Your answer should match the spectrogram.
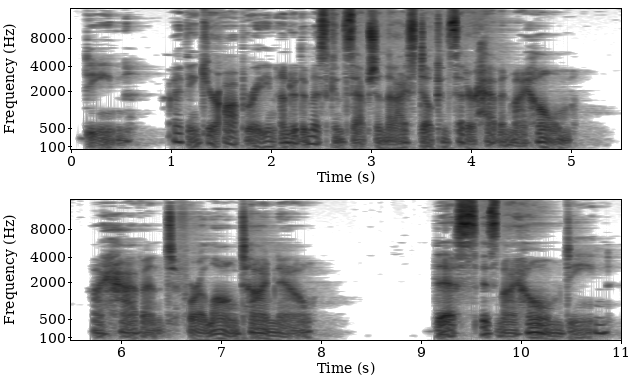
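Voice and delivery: soft and measured, lingering on the words; Cass. Acted. Cass telling Dean he is home, quiet and earnest.

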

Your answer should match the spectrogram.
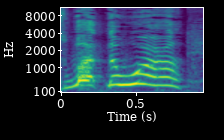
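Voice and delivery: high, loud alarmed shout from the back seat. Retold or imitated.

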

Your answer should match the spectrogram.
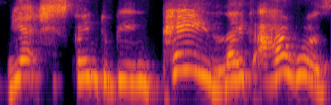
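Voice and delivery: mildly acted comeback; defiant client. Client insists in retold exchange.

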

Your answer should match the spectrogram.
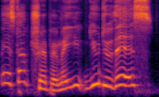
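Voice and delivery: mocking defensive husband; dismissive retort. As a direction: wave her complaint away. Dismissing wife's hurt feelings.

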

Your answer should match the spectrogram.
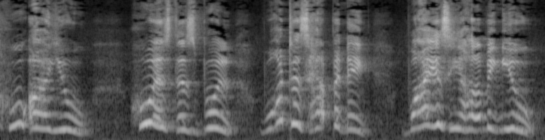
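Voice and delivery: high, urgent questioning; concerned king. Acted. King Parikshit urgently questioning the cow, high and anxious. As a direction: ask quickly and anxiously.

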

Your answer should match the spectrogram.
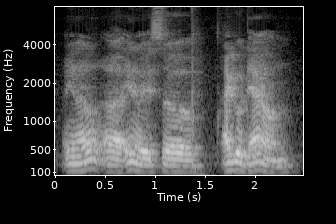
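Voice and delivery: normal talking voice

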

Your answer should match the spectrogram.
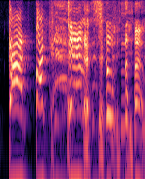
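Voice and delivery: imitated high, loud outburst; crazy southern rage. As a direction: flip into hammed-up southern fury. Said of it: "crazy and southern".

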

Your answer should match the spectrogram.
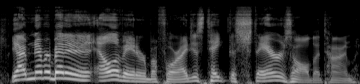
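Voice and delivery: high, fast, jokey sarcastic aside; mock sarcastic voice. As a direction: play it like a silly fake boast. Joking after elevator slip.

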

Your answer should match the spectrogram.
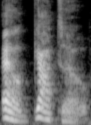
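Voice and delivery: slow loud dramatic call; cried out. Acted. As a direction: call the name out slowly. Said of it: "Nancy and Carla cried out".

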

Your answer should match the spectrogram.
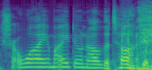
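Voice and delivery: high, loud taxi-driver outburst; mock protest.

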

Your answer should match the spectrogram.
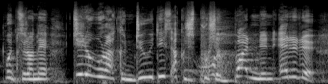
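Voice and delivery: high, fast, thrilled unboxing voice; excited gushing. Retold or imitated. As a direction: gush like it's Christmas morning.

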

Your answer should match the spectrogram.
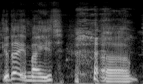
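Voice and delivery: mock Aussie manager on the phone; Australian accent. The manager's Australian accent, lightly done. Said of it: "in his Australian accent".

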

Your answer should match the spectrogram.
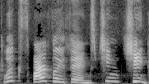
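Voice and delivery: high, slow little-creature voice; squeaky and awed, pointing at treasure; cute penguin voice. Retold or imitated. Penguin voiced in retold story.

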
